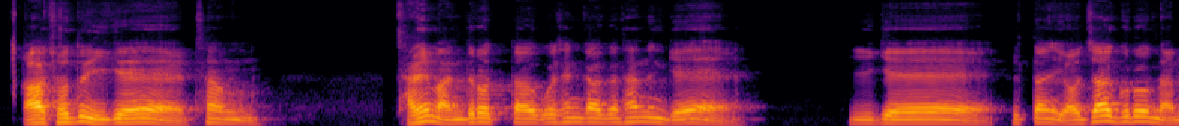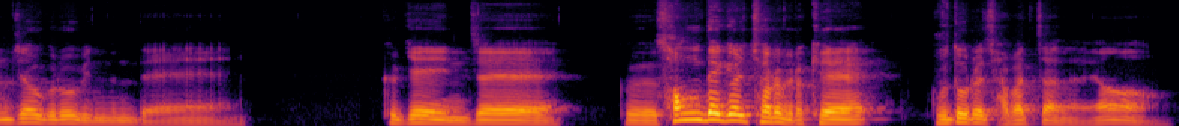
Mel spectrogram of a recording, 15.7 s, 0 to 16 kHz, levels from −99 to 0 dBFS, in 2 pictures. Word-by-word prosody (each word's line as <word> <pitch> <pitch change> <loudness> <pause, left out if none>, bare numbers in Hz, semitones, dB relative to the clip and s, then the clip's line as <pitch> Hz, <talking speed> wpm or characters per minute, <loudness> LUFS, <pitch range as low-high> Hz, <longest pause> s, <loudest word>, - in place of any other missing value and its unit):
아 115 +1 +6
저도 130 +3 +1
이게 120 - +2
참 105 -9 -4 0.9
잘 - - +3
만들었다고 125 +1 0
생각은 130 -1 -2
하는 140 -2 -3
게 110 +3 -2 0.8
이게 105 -3 -1 0.2
일단 115 +2 -3
여자 105 - +3
그룹, 150 0 +1
남자 105 +3 -3
그룹 110 -2 -3
있는데 80 -2 -13 1.0
그게 110 0 -1
인제 90 -2 -2 0.4
그 90 -2 -5
성 195 - +4
대결처럼 180 - +6
이렇게 105 +1 0 0.4
구도를 115 +2 0
잡았잖아요? 80 0 -7
105 Hz, 205 characters per minute, -23 LUFS, 90-125 Hz, 1.0 s, 아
